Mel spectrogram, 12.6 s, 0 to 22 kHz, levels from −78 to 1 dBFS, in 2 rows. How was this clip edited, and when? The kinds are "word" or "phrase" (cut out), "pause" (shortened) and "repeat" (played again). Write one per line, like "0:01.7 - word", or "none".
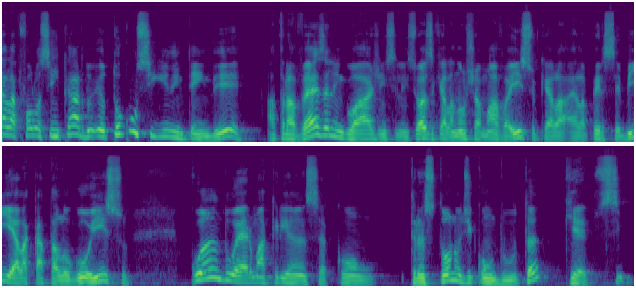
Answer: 0:02.6 - pause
